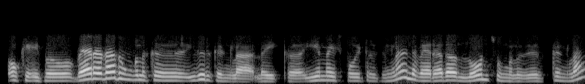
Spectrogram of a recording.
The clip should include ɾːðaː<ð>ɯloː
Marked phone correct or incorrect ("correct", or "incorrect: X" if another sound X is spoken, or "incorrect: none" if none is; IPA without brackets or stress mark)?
correct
